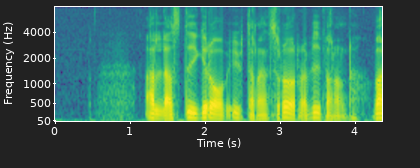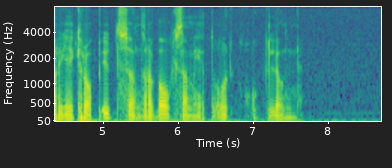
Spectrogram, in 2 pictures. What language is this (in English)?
Swedish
